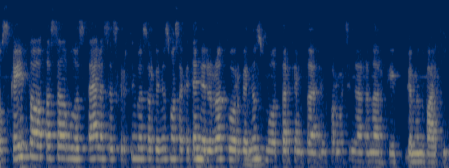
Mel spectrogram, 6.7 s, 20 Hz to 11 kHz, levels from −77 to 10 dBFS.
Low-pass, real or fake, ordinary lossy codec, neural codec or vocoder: 7.2 kHz; real; Opus, 16 kbps; none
